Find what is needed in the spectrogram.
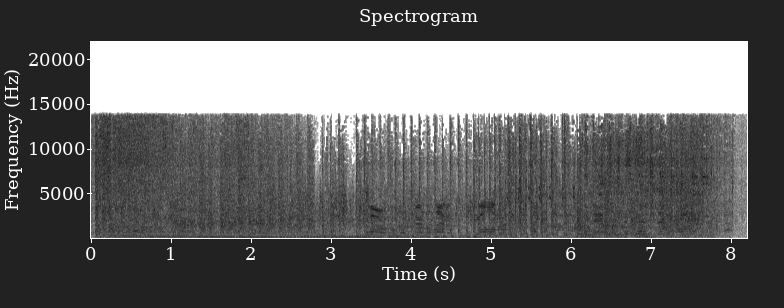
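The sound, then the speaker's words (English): Aircraft turret machine guns fire at enemy fighters during an air battle, a rapid, continuous, loud rattle of bursts with voices shouting over part of the gunfire. “In the top turret, Verge is firing at the enemy. The crew fire at random from their various positions.”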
